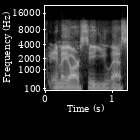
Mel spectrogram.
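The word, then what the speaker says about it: Marques: had marquis marcus carlson is it marquez or marquise we couldn't decide marcus okay m-a-r-c-u-s is how you pronounce it marcus marcus colston i can't remember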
